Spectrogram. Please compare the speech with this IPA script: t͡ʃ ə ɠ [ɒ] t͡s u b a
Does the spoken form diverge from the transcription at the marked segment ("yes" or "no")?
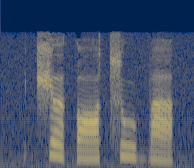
no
